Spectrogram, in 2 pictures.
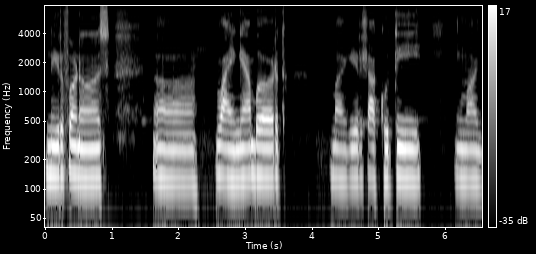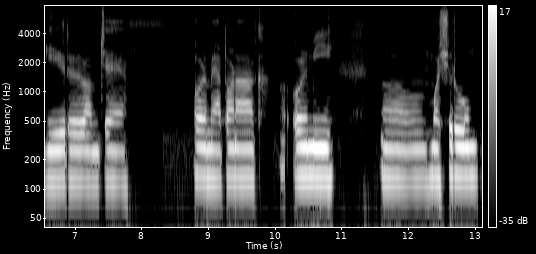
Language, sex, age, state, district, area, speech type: Goan Konkani, male, 30-45, Goa, Salcete, urban, spontaneous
